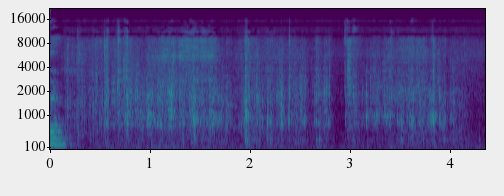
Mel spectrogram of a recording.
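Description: Boar-bristle shaving brush whipping lather in a ceramic shave scuttle used as a bowl: a soft, quick, irregular run of scratching and swishing strokes.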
